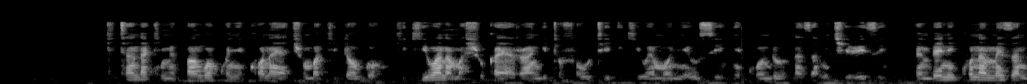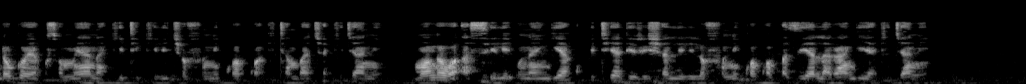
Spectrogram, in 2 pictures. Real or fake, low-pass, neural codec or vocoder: real; 7.2 kHz; none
